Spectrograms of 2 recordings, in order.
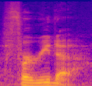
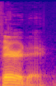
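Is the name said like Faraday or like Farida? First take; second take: Farida; Faraday. First: The name is said like Farida. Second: The name is said like Faraday. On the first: The speaker calls it right. "but it is Farida" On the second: The speaker calls it wrong. "I thought it was Faraday"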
